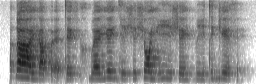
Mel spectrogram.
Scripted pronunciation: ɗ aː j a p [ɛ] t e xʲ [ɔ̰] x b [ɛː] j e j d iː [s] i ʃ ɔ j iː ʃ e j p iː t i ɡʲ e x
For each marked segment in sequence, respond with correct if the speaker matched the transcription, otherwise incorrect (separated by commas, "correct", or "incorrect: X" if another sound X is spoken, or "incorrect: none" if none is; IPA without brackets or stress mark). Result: incorrect: ɛ̰, incorrect: o̰, correct, incorrect: ʃ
